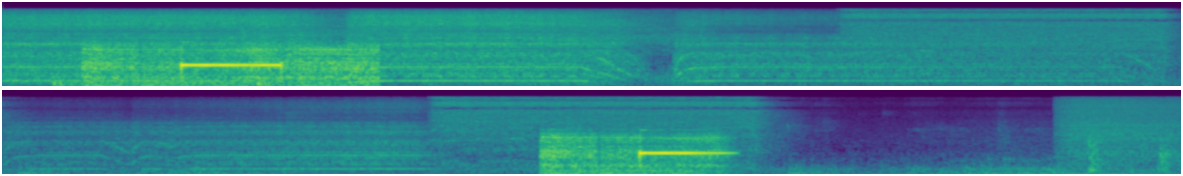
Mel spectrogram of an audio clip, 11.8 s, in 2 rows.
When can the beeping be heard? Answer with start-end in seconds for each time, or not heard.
0.3-1.9, 8.6-9.6.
